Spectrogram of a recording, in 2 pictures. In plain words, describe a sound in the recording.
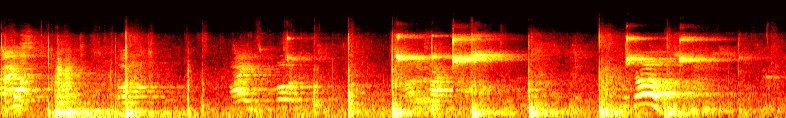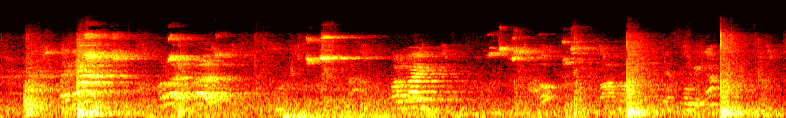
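Young men shout and call out to each other during a game.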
